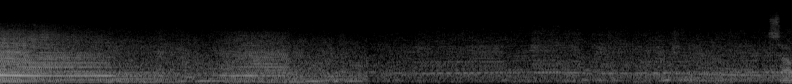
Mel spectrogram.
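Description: V8 race cars at Willow Springs in a racing simulator drone along with a steady, high engine whine that fades slightly, continuous and mid-distance with no voices.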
